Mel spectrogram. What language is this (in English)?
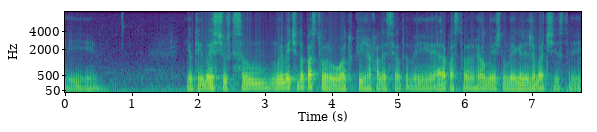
Portuguese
